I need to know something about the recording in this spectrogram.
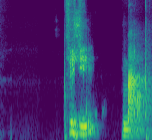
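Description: A man speaks over an online call.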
